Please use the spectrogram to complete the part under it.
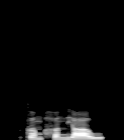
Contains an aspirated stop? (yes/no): no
